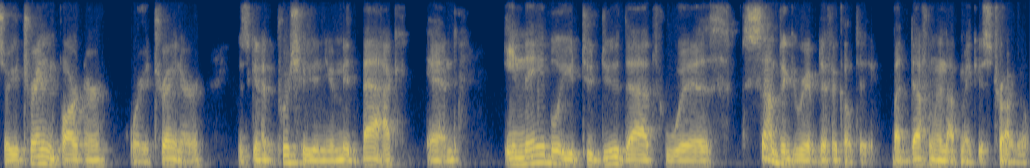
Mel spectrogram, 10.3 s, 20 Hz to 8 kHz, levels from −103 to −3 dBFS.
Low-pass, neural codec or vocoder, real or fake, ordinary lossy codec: 7.2 kHz; none; real; Opus, 32 kbps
